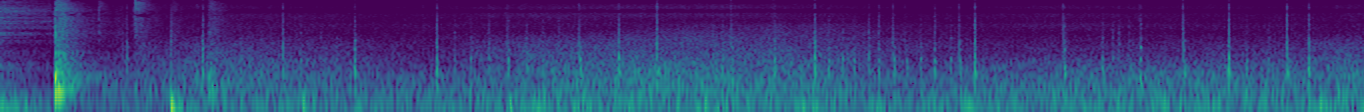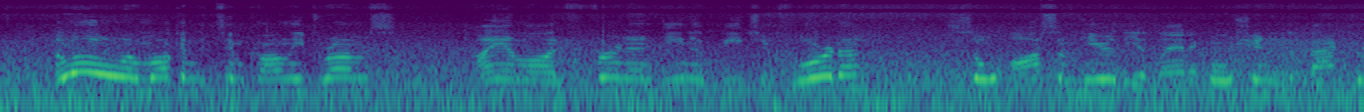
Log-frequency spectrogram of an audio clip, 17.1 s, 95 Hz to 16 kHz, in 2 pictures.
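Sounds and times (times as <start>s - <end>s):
loud drum kit hit: 0.0s - 1.4s
drumsticks tapping practice pad: 0.0s - 8.3s
ocean surf: 0.0s - 17.0s
wind on microphone: 0.7s - 17.0s.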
